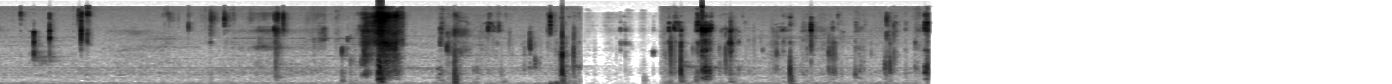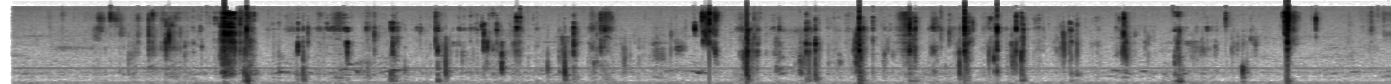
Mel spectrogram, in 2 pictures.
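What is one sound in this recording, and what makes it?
A person chews soft, sticky food with wet smacking sounds close to a microphone.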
